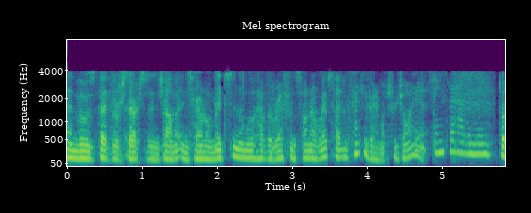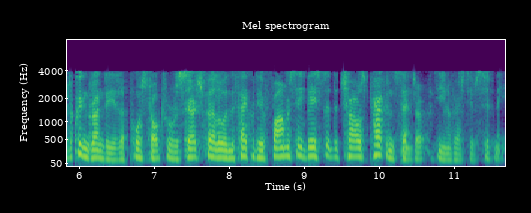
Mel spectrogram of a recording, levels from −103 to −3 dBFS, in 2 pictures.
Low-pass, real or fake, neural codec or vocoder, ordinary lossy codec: 7.2 kHz; real; none; AAC, 16 kbps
